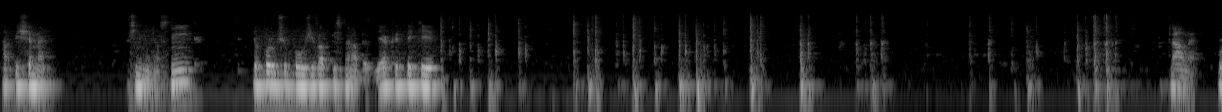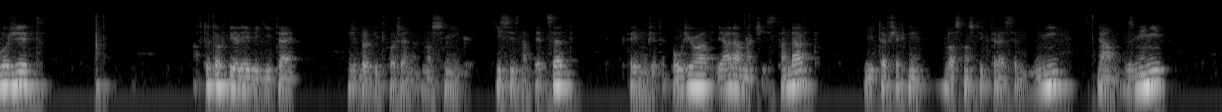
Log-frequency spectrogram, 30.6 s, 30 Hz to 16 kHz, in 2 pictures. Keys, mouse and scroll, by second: 5.3-10.7 typing, 12.1-14.2 typing, 16.6 click, 18.0 click, 24.7 click, 28.9 click.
